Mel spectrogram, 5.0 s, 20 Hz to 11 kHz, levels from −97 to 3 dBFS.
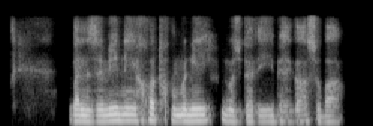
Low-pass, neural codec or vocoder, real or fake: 7.2 kHz; codec, 16 kHz, 1.1 kbps, Voila-Tokenizer; fake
